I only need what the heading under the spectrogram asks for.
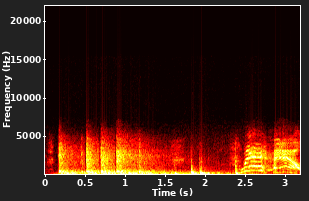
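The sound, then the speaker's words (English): A door knocker bangs several times in quick succession, loud, followed by a brief pause and then a wavering, ringing tone. “Please knock.”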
